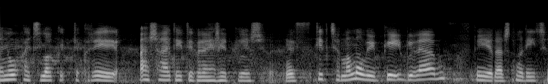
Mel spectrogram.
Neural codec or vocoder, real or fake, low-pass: codec, 16 kHz, 1 kbps, FunCodec, trained on Chinese and English, 50 frames a second; fake; 7.2 kHz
